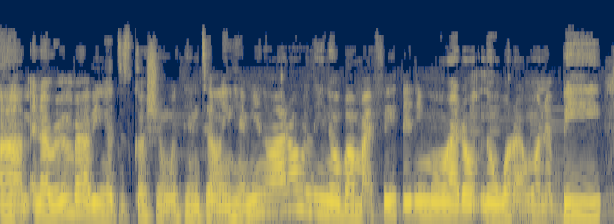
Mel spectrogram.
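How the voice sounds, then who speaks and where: A woman speaks at a very fast pace in a medium pitch with ordinary pitch variation. Noticeable background noise sits behind her voice. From Burkina Faso. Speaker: public health scientist and podcaster. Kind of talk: casual interview chat. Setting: video call.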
